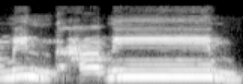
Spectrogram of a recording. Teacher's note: কোন রকম গুণনা করা যাবে না, কোন রকম অনুস্বরের উচ্চারণ করা যাবে না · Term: ইজহার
